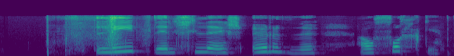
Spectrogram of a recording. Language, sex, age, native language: Icelandic, male, 10, Icelandic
